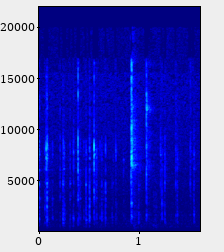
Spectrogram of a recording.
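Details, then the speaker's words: Action camera in DJI Osmo frame cage, shaken near the microphone: irregular sharp light clicks and ticks at a few per second; camera loose in the cage rattling. "put it near the microphone it rattles it's rattling"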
